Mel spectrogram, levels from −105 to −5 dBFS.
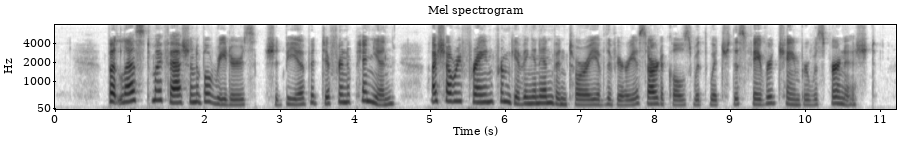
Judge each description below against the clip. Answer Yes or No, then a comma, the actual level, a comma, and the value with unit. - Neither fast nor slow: Yes, average, 155 wpm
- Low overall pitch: No, high, 215 Hz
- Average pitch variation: No, wide, 6.7 semitones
